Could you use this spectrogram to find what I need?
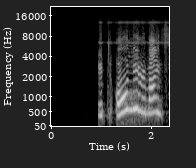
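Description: A young woman speaks with animation through a microphone.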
